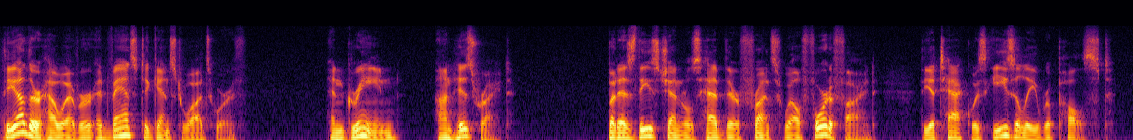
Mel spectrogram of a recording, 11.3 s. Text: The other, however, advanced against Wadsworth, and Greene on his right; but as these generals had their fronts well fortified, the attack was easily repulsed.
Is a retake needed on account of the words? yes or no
no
